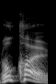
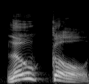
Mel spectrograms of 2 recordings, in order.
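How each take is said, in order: First: It is said as Korean syllables ro-keol. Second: It is said with a stressed 'lou' and a 'kl' ending. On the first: The speaker calls it wrong. "로컬이 아니라 로컬은 못 알아들어요" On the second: The speaker calls it right. "로우 끌이에요"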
